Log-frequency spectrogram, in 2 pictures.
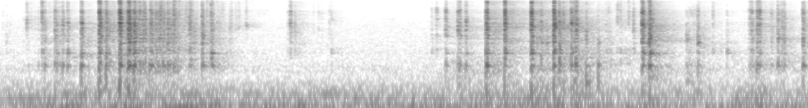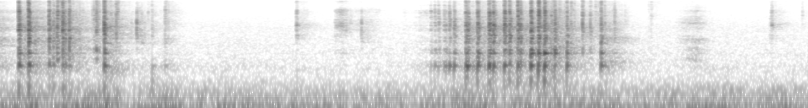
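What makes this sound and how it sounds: A small, solid light-blue blackboard chalk stick is held by hand and carved with a metal box-cutter blade, sending chalk flakes falling. Bursts of dry, bright scraping and cutting come in several clusters, separated by quieter stretches with light crumbly ticks. A steady low hum sits underneath throughout.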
